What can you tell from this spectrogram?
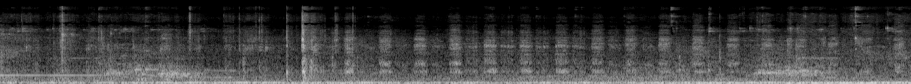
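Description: Pitbull giving a long, steady whine that ends about a second and a half in, then panting in an even rhythm of about two to three breaths a second.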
